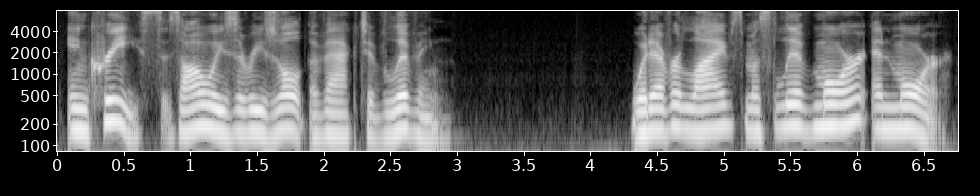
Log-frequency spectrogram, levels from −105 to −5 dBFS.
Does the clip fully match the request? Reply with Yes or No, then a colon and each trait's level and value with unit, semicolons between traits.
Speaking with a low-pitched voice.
No: medium, 165 Hz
